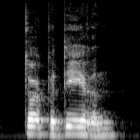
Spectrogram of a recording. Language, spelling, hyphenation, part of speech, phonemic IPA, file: Dutch, torpederen, tor‧pe‧de‧ren, verb, /tɔr.pəˈdeː.rə(n)/, Nl-torpederen.ogg
- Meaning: 1. to torpedo, to attack with a torpedo 2. to shoot down, to forcefully criticise or attack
